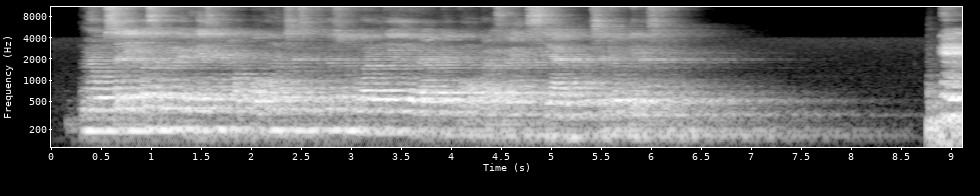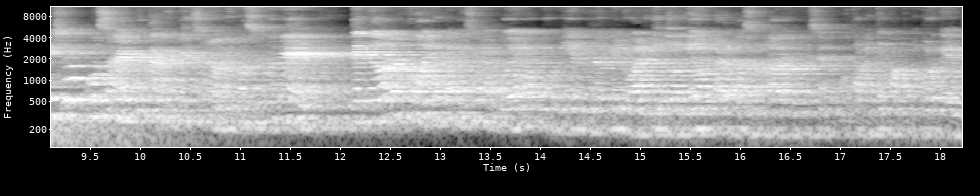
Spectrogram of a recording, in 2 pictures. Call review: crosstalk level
none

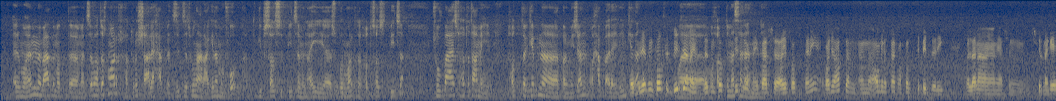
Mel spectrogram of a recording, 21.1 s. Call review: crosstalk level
present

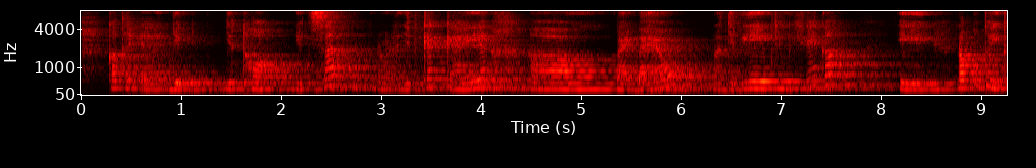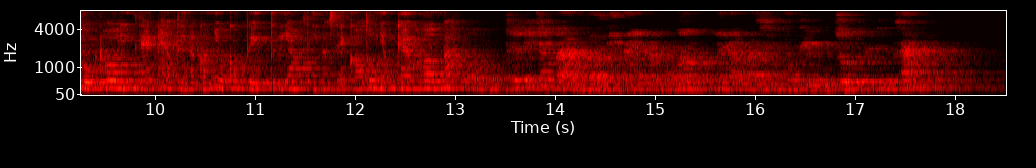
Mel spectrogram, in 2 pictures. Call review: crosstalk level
none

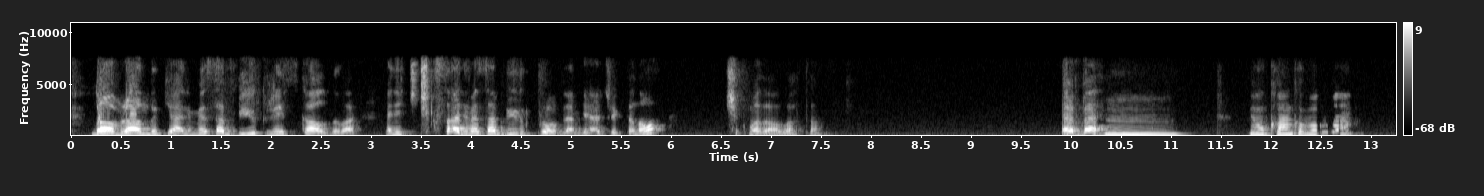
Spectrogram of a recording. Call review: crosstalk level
none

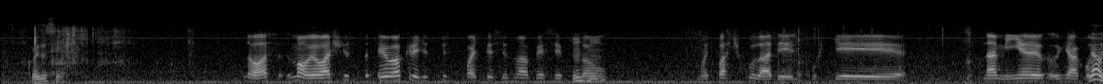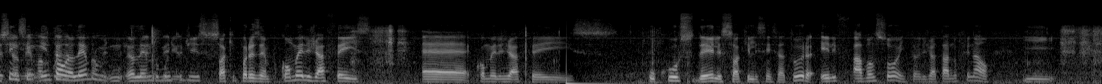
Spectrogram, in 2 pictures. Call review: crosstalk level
present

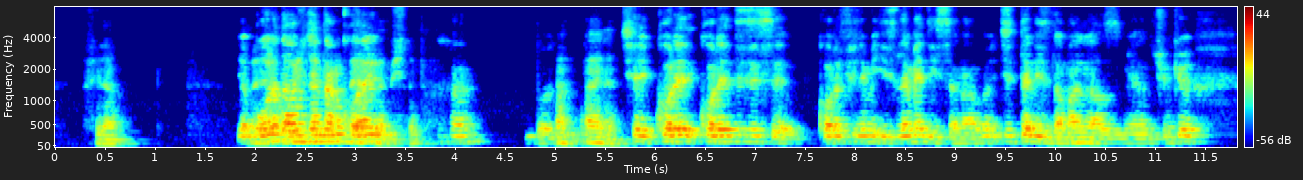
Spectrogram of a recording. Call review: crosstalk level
present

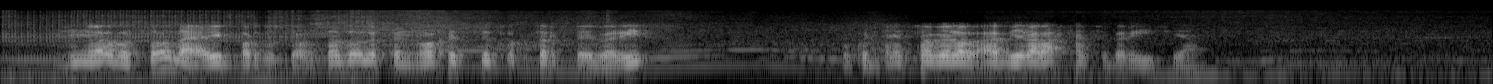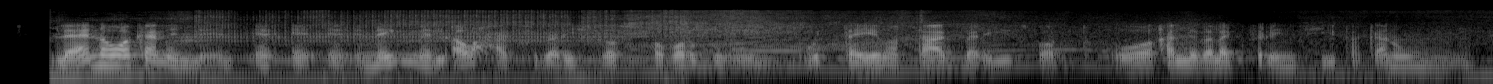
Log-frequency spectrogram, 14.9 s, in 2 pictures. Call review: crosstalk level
none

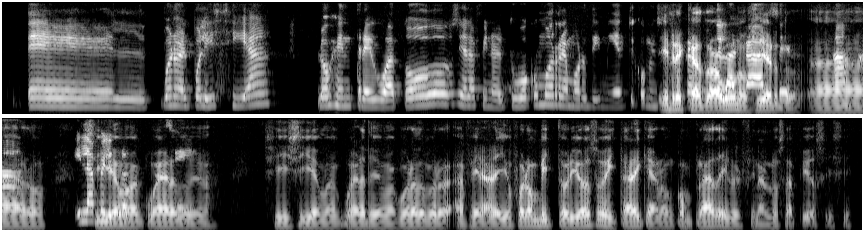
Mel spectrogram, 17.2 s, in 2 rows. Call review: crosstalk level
present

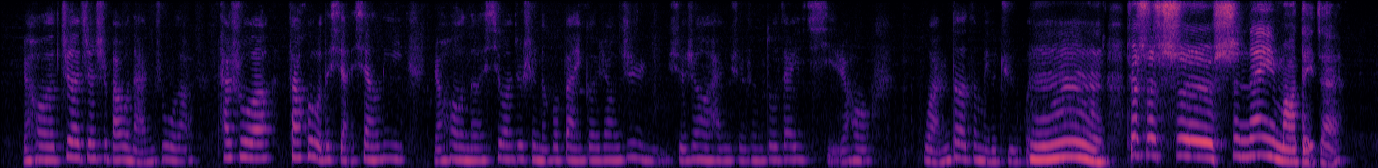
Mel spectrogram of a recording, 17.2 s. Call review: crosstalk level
none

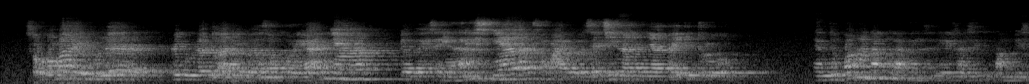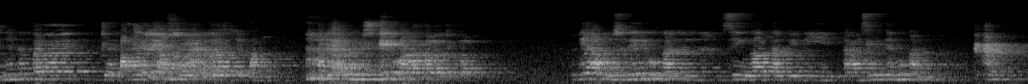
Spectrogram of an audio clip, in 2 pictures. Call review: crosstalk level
present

